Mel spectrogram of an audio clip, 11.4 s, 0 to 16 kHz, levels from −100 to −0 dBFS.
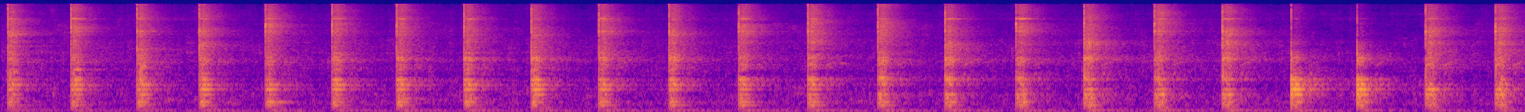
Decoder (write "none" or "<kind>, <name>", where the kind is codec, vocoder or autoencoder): none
